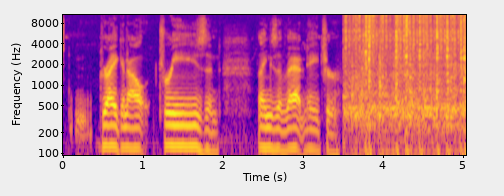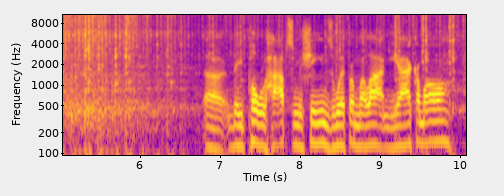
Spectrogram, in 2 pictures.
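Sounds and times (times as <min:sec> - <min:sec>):
speech: 0:00.0 - 0:03.7, 0:06.8 - 0:10.0
tractor engine idling: 0:03.6 - 0:10.0.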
